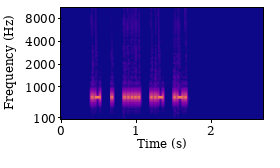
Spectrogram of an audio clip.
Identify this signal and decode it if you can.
Morse code, heard as a keyed tone, about 52 wpm, spaced as for 36 wpm, 700 Hz. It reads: AE5UR
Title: USA Call Signs - 5 Characters - 2x Character Spacing - 50wpm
